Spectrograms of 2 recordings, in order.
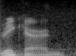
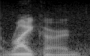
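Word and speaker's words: Rykard: Uh, we we've also killed Ricard. Uh, Reichard. I keep saying his name wrong.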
